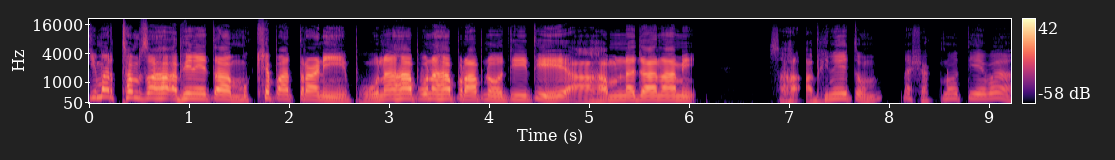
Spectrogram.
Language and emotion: Sanskrit, disgusted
